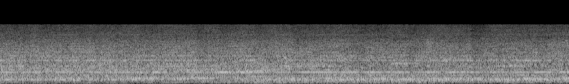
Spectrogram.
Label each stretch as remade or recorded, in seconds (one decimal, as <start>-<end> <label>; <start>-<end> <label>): 0.0-5.0 recorded; 5.0-5.7 remade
